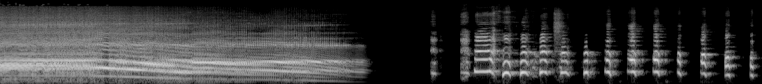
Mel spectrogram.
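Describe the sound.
A person imitates a banshee's scream: a loud, sustained wail lasting several seconds that gradually slides lower in pitch, then cuts off and gives way to rhythmic bursts of laughter.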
